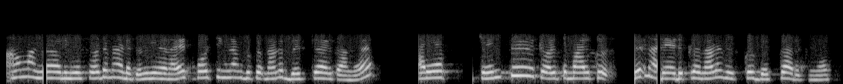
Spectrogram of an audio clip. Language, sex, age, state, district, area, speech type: Tamil, female, 18-30, Tamil Nadu, Mayiladuthurai, urban, conversation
